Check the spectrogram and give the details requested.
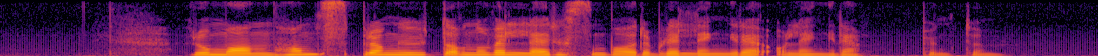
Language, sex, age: Norwegian, female, 22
